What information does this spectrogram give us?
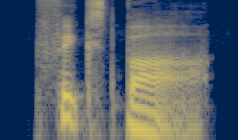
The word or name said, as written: fixed bar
